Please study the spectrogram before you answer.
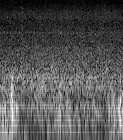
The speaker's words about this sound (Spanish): No solo viento, también lluvia y nieve están haciendo acto de presencia. El viento silba a esta hora en Valdezcaray y la nieve golpea así el suelo.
